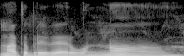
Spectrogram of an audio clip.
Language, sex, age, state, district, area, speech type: Tamil, female, 45-60, Tamil Nadu, Kallakurichi, urban, spontaneous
